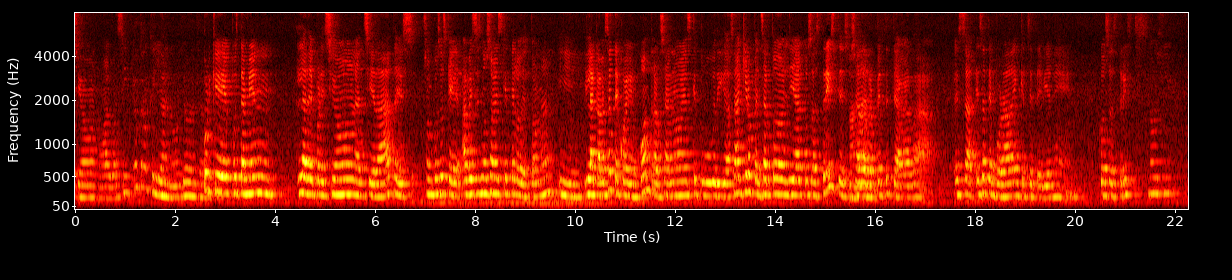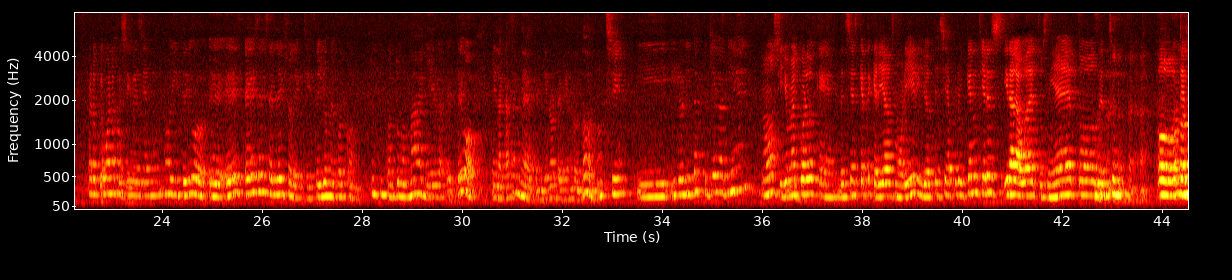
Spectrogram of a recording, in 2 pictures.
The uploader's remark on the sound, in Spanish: El audio mejorará nos falto en Tuxtla un filtro pop para reducir lo ruidos.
